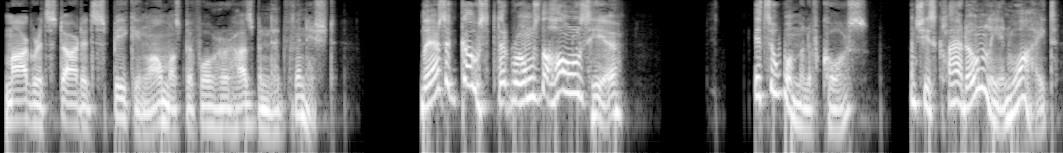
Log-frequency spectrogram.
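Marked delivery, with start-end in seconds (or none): 4.2-10.6 much higher woman's voice; high, eager gossip relishing a ghost tale; eager storytelling hostess. A narrator's reading. Wife telling dinner guests a ghost tale, high and eager.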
